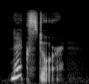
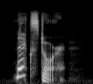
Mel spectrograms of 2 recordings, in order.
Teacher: Next door. The T is gone. The S flows directly into the D.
